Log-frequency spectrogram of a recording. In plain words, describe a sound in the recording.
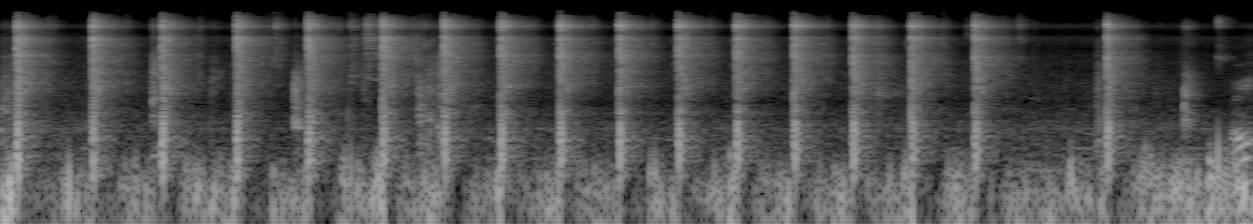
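A pistol fires rapid sharp shots, close by.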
